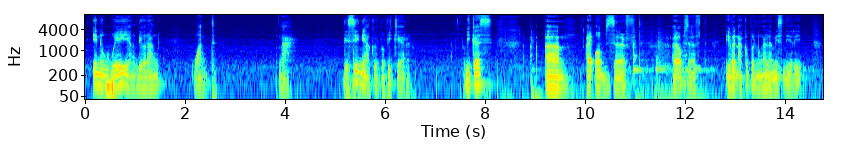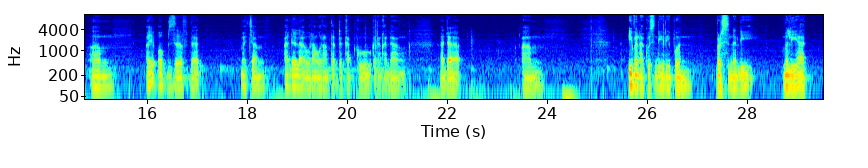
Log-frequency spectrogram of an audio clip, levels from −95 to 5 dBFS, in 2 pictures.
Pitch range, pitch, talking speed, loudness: 85-100 Hz, 90 Hz, 80 wpm, -34 LUFS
